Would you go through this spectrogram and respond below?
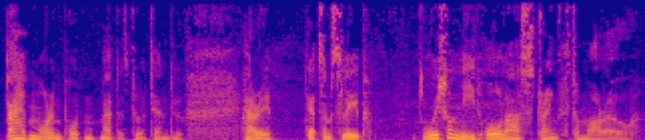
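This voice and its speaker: A man's voice: low voice, very animated, normal speed, husky, full character voice. A man acting in a radio drama as a vain, playful middle-aged French detective, theatrical, self-satisfied and teasing. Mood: assured, brisk.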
